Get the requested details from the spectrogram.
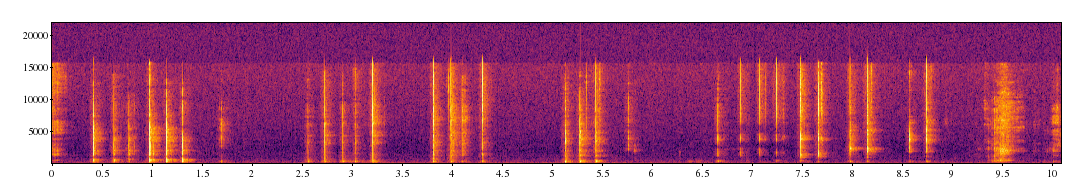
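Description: Long acrylic nails tap and scratch a small hollow wooden treasure chest with a domed lid and metal latch, held in the hand. Quick, dry clicks come in uneven bursts, each with a hollow, woody knock and a bright nail tick that stops instantly. A softer scratching rustle follows near the end in a quiet, close space.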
